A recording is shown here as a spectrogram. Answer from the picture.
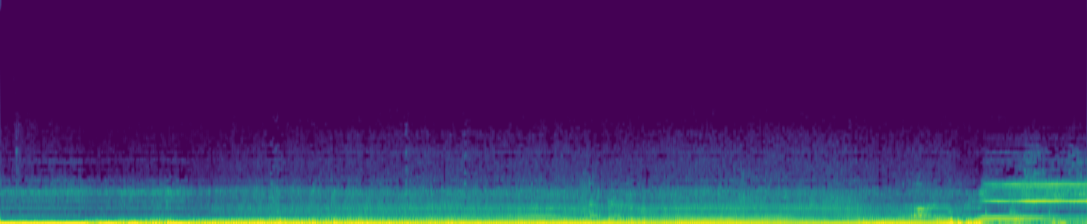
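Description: Amplified electric guitar sustaining a long droning note through the amp: a higher held tone gives way within the first two seconds to a lower steady drone, which cuts off just before the end as the band starts playing again.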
